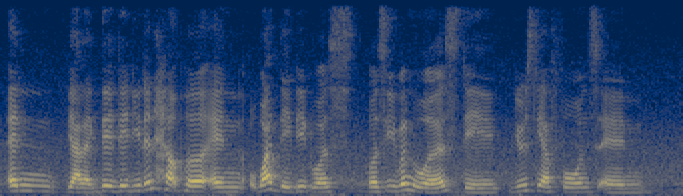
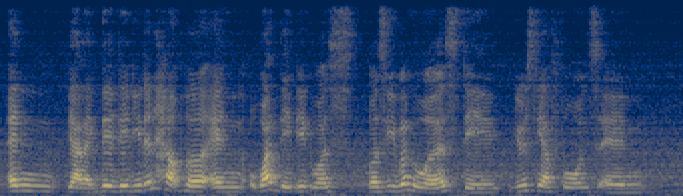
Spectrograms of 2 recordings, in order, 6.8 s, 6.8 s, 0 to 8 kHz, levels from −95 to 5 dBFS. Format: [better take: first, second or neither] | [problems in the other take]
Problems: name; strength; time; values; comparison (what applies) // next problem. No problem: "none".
first | room echo; dies away in 0.2 s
